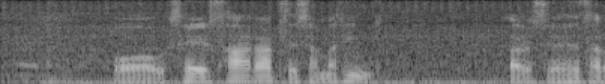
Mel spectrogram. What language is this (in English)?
Icelandic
